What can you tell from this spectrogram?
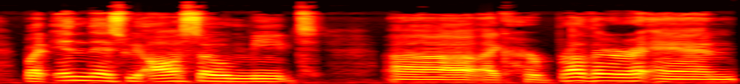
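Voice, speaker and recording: He has an unremarkable speaking voice with fairly high pitch. The man's pitch variation is ordinary. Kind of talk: casual review talk to camera.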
